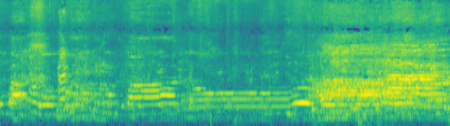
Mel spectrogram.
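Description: A group of men sing together loudly.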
